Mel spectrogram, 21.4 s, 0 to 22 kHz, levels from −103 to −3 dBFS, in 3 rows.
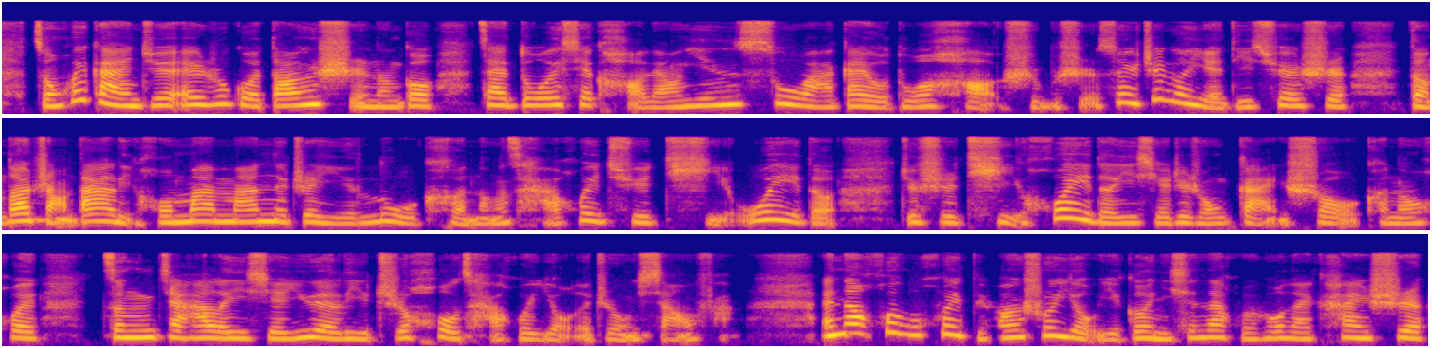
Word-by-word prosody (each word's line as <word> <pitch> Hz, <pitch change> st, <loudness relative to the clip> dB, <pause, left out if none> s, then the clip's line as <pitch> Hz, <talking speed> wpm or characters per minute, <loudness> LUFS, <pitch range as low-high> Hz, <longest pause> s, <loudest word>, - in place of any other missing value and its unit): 总 200 Hz, 0 st, +3 dB
会 295 Hz, -, 0 dB
感 215 Hz, -, +6 dB
觉， 220 Hz, +1 st, -1 dB
诶， 225 Hz, -, +2 dB
如 245 Hz, +2 st, +2 dB
果 220 Hz, -5 st, 0 dB
当 215 Hz, +4 st, +5 dB
时 -, -, +2 dB
能 185 Hz, 0 st, -3 dB
够 200 Hz, -1 st, +2 dB, 0.2 s
再 230 Hz, -1 st, +2 dB
多 225 Hz, +1 st, -2 dB
一 -, -, +5 dB
些 240 Hz, -1 st, -2 dB
考 -, -, -4 dB
量 165 Hz, +3 st, -3 dB
因 225 Hz, +4 st, +3 dB
素 255 Hz, 0 st, +1 dB
啊， 185 Hz, -3 st, -1 dB
该 195 Hz, +2 st, -2 dB
有 180 Hz, -4 st, -2 dB
多 185 Hz, +3 st, -4 dB
好， -, -, -1 dB
是 -, -, -5 dB
不 -, -, -11 dB
是？ -, -, -4 dB
所 310 Hz, -, -3 dB
以 285 Hz, -, +4 dB
这 410 Hz, +8 st, -3 dB
个 310 Hz, -4 st, +1 dB
也 190 Hz, -10 st, 0 dB
的 170 Hz, +5 st, -8 dB
确 210 Hz, +3 st, -2 dB
是 200 Hz, -3 st, -1 dB, 0.3 s
等 195 Hz, -2 st, +2 dB
到 230 Hz, +2 st, +7 dB
长 260 Hz, +3 st, +2 dB
大 225 Hz, +1 st, +5 dB
了 210 Hz, -, +1 dB
以 -, -, -9 dB
后， 195 Hz, -1 st, -3 dB
慢 215 Hz, +2 st, +2 dB
慢 210 Hz, +1 st, +2 dB
地 220 Hz, -, +1 dB
这 210 Hz, +1 st, -3 dB
一 165 Hz, -3 st, -6 dB
路 195 Hz, 0 st, -3 dB
可 160 Hz, -, -7 dB
能 155 Hz, +5 st, -5 dB
才 -, -, -4 dB
会 245 Hz, -2 st, -3 dB
去 200 Hz, -2 st, -4 dB
体 260 Hz, +7 st, -4 dB
味 255 Hz, -2 st, +1 dB
的， 190 Hz, -, -4 dB, 0.3 s
就 200 Hz, -, -5 dB
是 190 Hz, 0 st, -3 dB
体 195 Hz, +2 st, +1 dB
会 300 Hz, -, +2 dB
的 175 Hz, -5 st, -3 dB
一 180 Hz, -, -4 dB
些 180 Hz, -1 st, -4 dB
这 190 Hz, -, -3 dB
种 165 Hz, -1 st, -6 dB
感 -, -, 0 dB
受， 180 Hz, -3 st, -1 dB
可 185 Hz, -, -10 dB
能 170 Hz, 0 st, -4 dB
会 200 Hz, 0 st, -1 dB, 0.3 s
增 220 Hz, 0 st, +4 dB
加 210 Hz, -2 st, +3 dB
了 200 Hz, -1 st, +2 dB
一 195 Hz, -, -1 dB
些 190 Hz, 0 st, -1 dB
阅 210 Hz, +1 st, +2 dB
历 185 Hz, -1 st, -3 dB
之 210 Hz, +3 st, -3 dB
后 210 Hz, -1 st, -2 dB
才 -, -, -4 dB
会 175 Hz, -2 st, -7 dB
有 160 Hz, -1 st, -7 dB
的 -, -, -8 dB
这 -, -, -9 dB
种 -, -, -5 dB
想 -, -, -2 dB
法。 -, -, -16 dB, 0.4 s
哎， 280 Hz, -, +10 dB
那 350 Hz, +1 st, +10 dB
会 375 Hz, +5 st, +1 dB
不 295 Hz, -4 st, 0 dB
会 315 Hz, 0 st, +1 dB
比 255 Hz, -, -10 dB
方 210 Hz, +4 st, +1 dB
说 275 Hz, +3 st, +1 dB
有 220 Hz, -7 st, +1 dB
一 165 Hz, -, -7 dB
个 200 Hz, +4 st, -2 dB
你 185 Hz, -, 0 dB
现 210 Hz, +4 st, -3 dB
在 225 Hz, -, +2 dB
回 185 Hz, -4 st, -9 dB
头 195 Hz, +2 st, -2 dB
来 190 Hz, -2 st, -3 dB
看， 210 Hz, +1 st, -1 dB
是， 205 Hz, 0 st, +2 dB
205 Hz, 295 characters per minute, -21 LUFS, 185-230 Hz, 0.4 s, 哎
